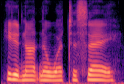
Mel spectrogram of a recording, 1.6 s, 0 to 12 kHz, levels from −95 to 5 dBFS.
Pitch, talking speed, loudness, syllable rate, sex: 175 Hz, 270 wpm, -16 LUFS, 4.9 syllables/s, female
